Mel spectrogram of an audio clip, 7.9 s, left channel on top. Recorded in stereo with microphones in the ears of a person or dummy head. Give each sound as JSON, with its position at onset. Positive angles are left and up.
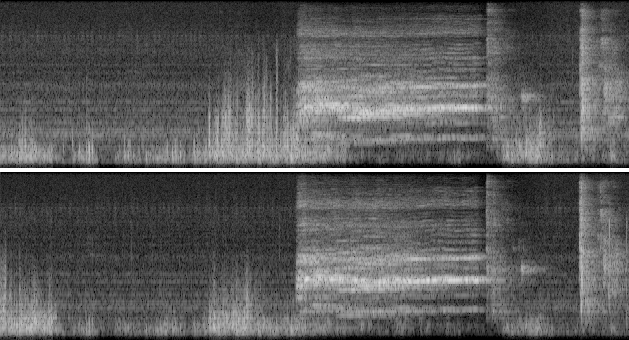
{"t": 3.7, "sound": "a scream", "side_deg": -10, "distance_m": 2.5}
{"t": 6.1, "sound": "a splash", "side_deg": -60, "distance_m": 3.5}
